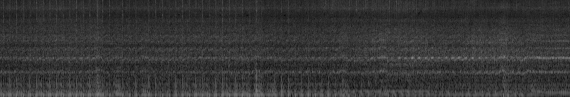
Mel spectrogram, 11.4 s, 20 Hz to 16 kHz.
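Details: 2012 BMW K1600GT motorcycle idling with an uneven, stumbling beat; water ingress in spark plug holes of cylinders 1 and 3: engine misfire.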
